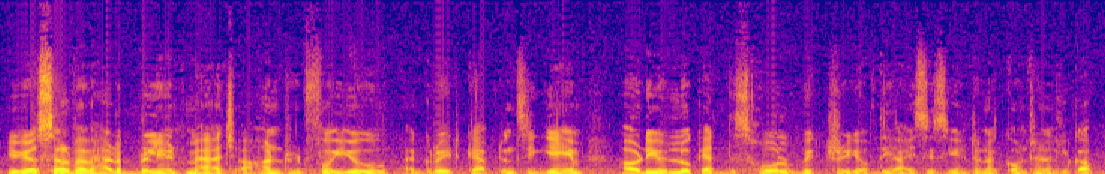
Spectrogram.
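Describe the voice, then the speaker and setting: Measured male cricket presenter outdoors. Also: low voice, steady tone, slight background noise. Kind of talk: post-match interview and sign-off.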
